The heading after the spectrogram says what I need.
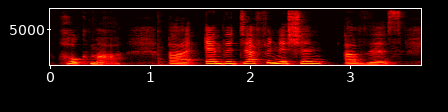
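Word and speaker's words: חכמה: the word for wisdom in the Hebrew is hokum ah and that doesn't isn't spelled like you think but its per map pronounced hokhmah and the definition of this is an action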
